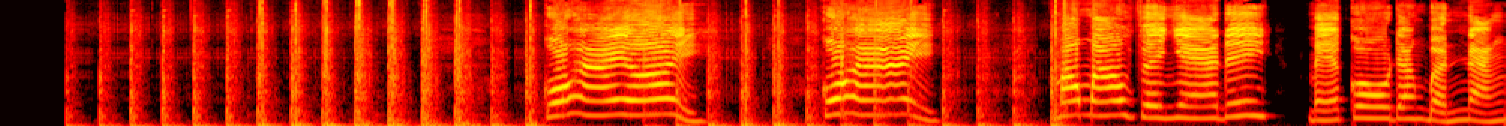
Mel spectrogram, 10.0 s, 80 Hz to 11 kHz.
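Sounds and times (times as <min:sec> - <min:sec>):
squirrel hurriedly knocking on the door of a house: 0:00.4 - 0:07.8
speech: 0:07.7 - 0:10.0.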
